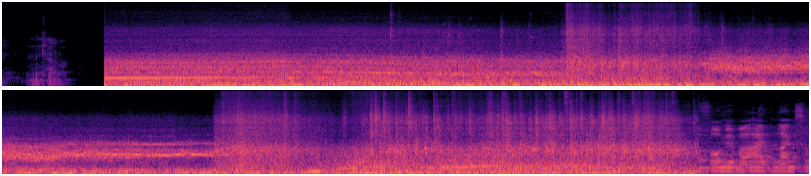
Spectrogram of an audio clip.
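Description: A race car engine roars loudly and revs up and down.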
